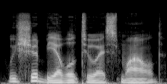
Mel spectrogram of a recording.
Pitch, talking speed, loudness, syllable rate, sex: 100 Hz, 250 wpm, -14 LUFS, 6.0 syllables/s, male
